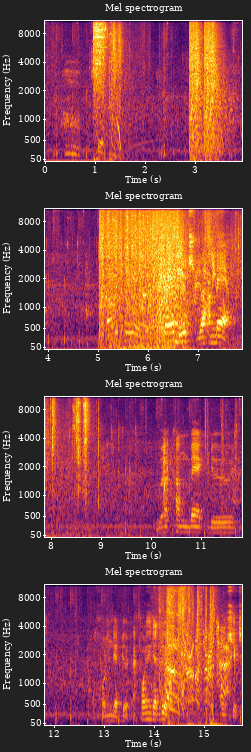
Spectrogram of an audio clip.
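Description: Automatic gunfire rattles in short bursts.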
